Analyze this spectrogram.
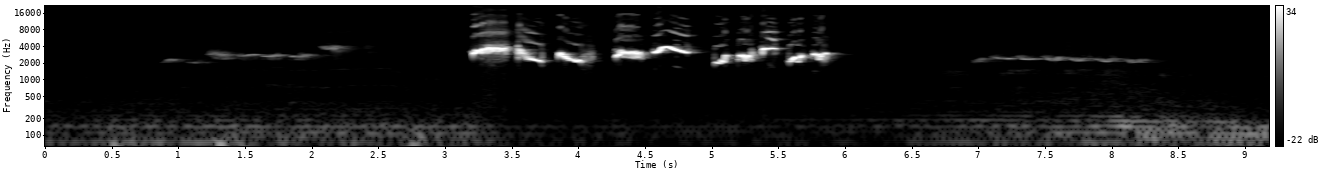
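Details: Orange-headed thrush song played as a lure to prompt a bird kept at home to sing: a loud burst of rapid, varied whistled notes, framed by fainter, drawn-out high whistles and low background rumble.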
